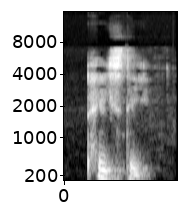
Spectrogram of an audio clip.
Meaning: An item worn (often by strippers) to conceal one's nipples
- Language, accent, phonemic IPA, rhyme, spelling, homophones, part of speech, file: English, Southern England, /ˈpeɪsti/, -eɪsti, pastie, pasty, noun, LL-Q1860 (eng)-pastie.wav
